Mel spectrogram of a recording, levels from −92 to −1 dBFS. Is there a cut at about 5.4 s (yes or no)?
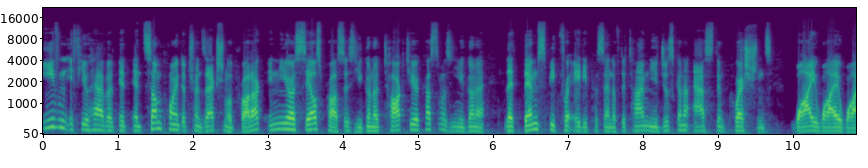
no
